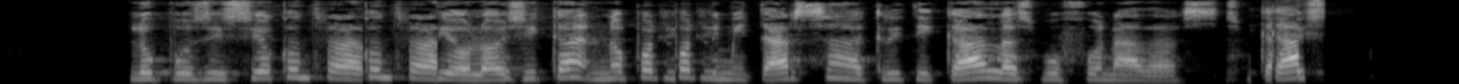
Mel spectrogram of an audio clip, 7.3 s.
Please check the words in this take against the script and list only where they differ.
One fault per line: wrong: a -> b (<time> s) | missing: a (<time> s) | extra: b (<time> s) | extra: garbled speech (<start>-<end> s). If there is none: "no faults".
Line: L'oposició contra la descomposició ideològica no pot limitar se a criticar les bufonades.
wrong: descomposició -> contra (1.8 s)
extra: pot (3.4 s)
extra: garbled speech (6.1-6.6 s)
